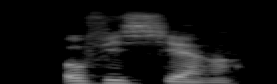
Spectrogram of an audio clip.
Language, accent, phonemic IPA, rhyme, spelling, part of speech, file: French, France, /ɔ.fi.sjɛʁ/, -ɛʁ, officière, noun, LL-Q150 (fra)-officière.wav
- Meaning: female equivalent of officier: female officer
